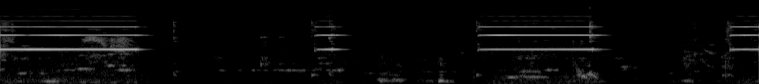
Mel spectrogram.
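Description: A continuity tester's loud, shrill electronic beep sounds across the normally closed and common contacts of a Dungs gas pressure switch as pressure builds, coming in several long and short bursts that cut off and restart, with faint handling clicks between.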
